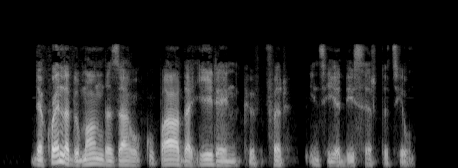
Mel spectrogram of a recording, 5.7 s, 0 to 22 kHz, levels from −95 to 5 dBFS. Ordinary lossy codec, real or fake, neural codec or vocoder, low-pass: MP3, 64 kbps; fake; codec, 16 kHz, 2 kbps, FunCodec, trained on LibriTTS, 25 frames a second; 7.2 kHz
